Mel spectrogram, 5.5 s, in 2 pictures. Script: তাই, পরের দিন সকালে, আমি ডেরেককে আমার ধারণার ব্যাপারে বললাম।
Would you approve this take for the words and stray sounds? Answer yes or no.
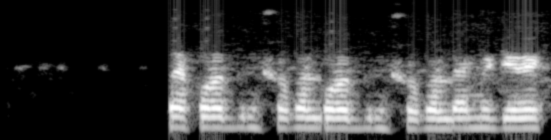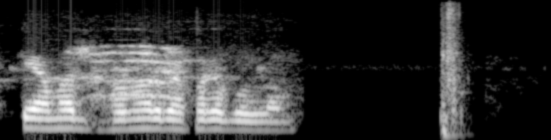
no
